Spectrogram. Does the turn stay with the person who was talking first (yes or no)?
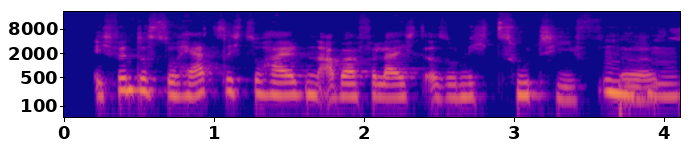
no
